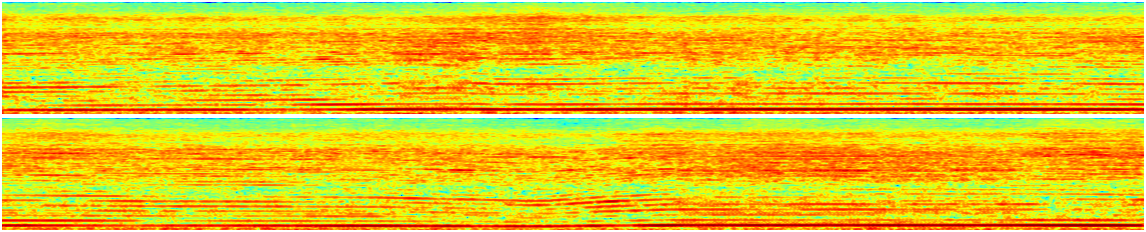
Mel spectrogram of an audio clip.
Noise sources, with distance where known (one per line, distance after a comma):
chainsaw, near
